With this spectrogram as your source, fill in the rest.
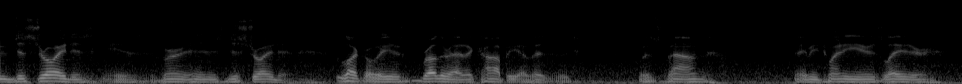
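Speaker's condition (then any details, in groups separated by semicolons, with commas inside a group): Parkinson's disease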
